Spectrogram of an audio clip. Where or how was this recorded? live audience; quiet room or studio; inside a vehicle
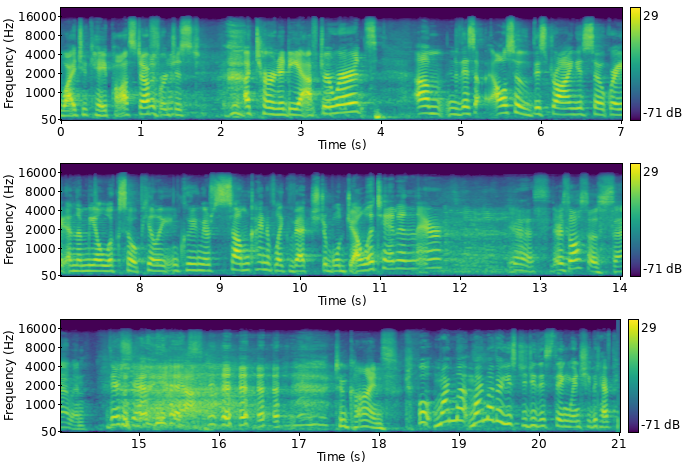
live audience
